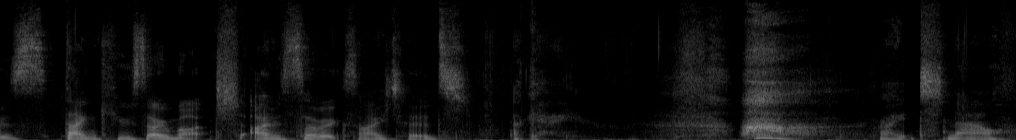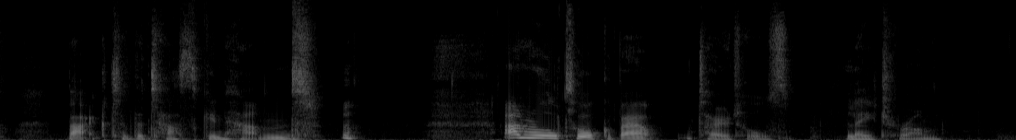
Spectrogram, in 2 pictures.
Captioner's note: exhales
